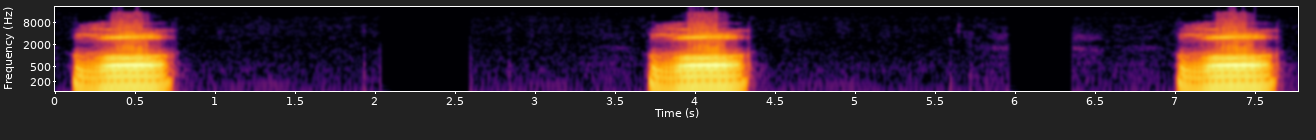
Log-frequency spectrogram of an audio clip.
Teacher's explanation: Huruf ghain keluar dari ujung tenggorokan, yaitu pertemuan antara akar lidah dengan langit-langit lunak atau yang diistilahkan dengan palatum molar.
